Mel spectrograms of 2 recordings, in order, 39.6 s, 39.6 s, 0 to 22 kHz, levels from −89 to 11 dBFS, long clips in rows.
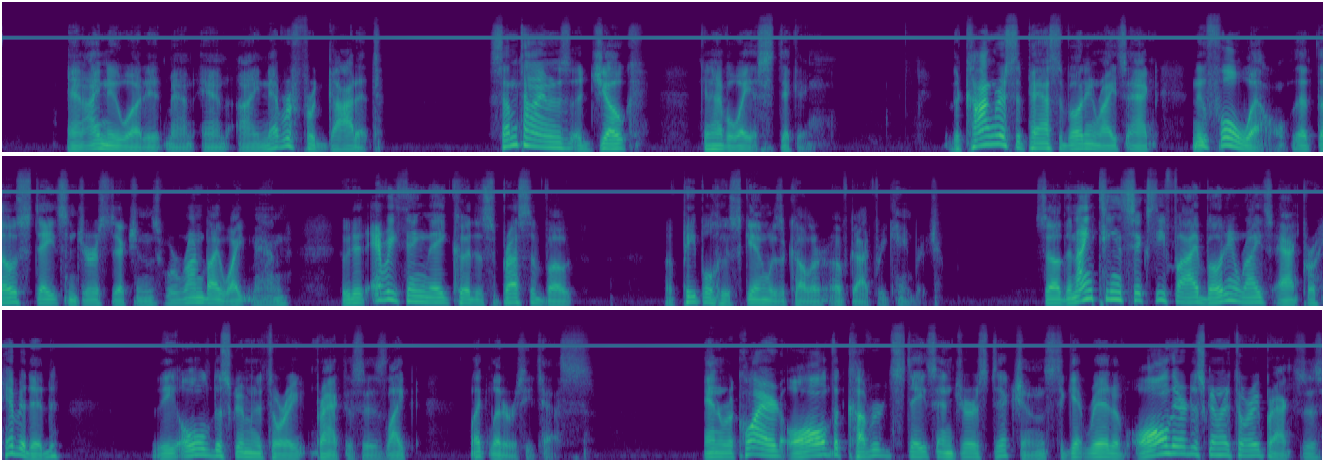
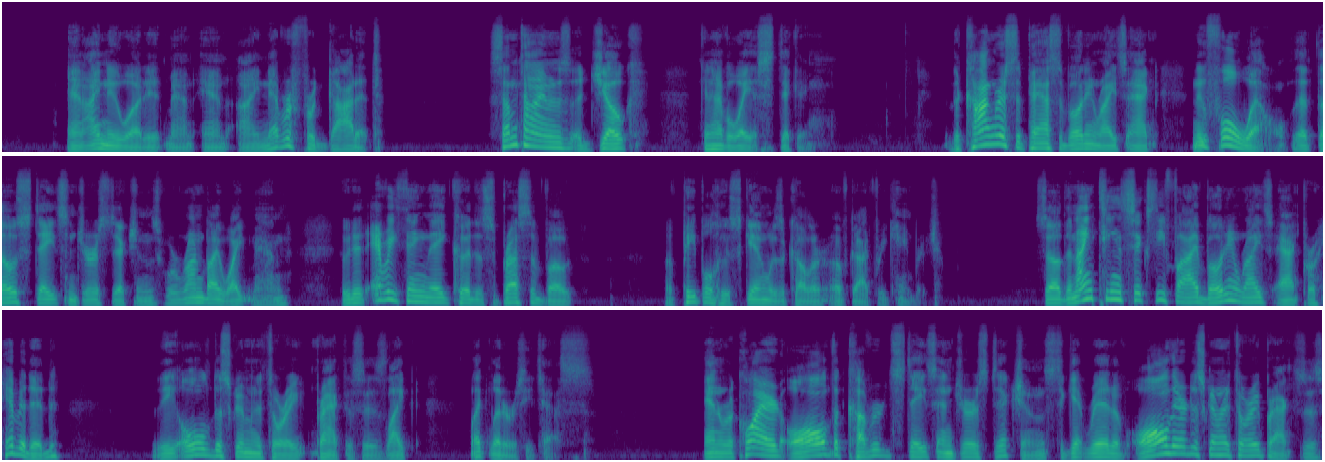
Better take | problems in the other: second | high-pitched whine; noticeable; throughout; 8 kHz, 15 dB below the speech

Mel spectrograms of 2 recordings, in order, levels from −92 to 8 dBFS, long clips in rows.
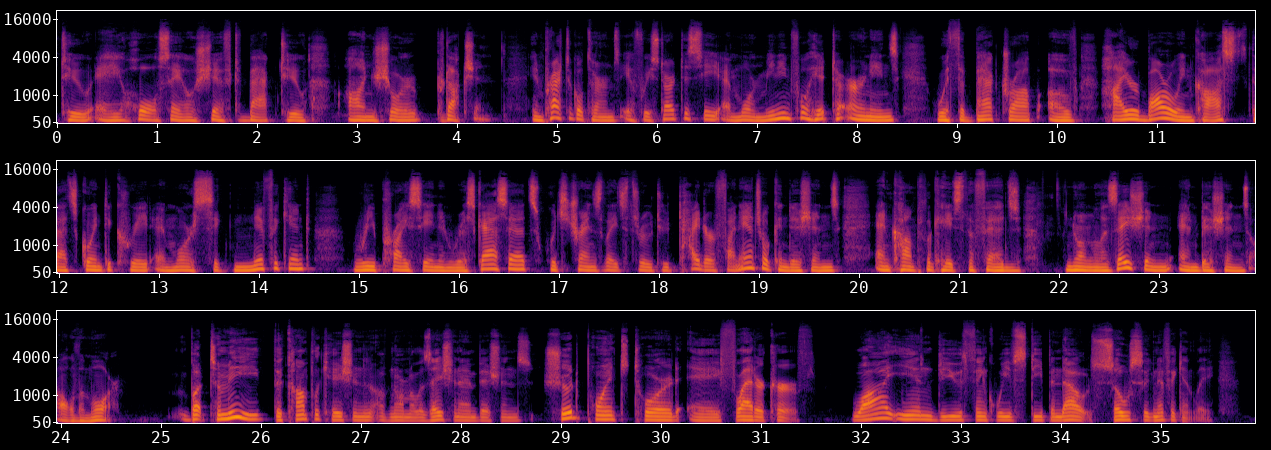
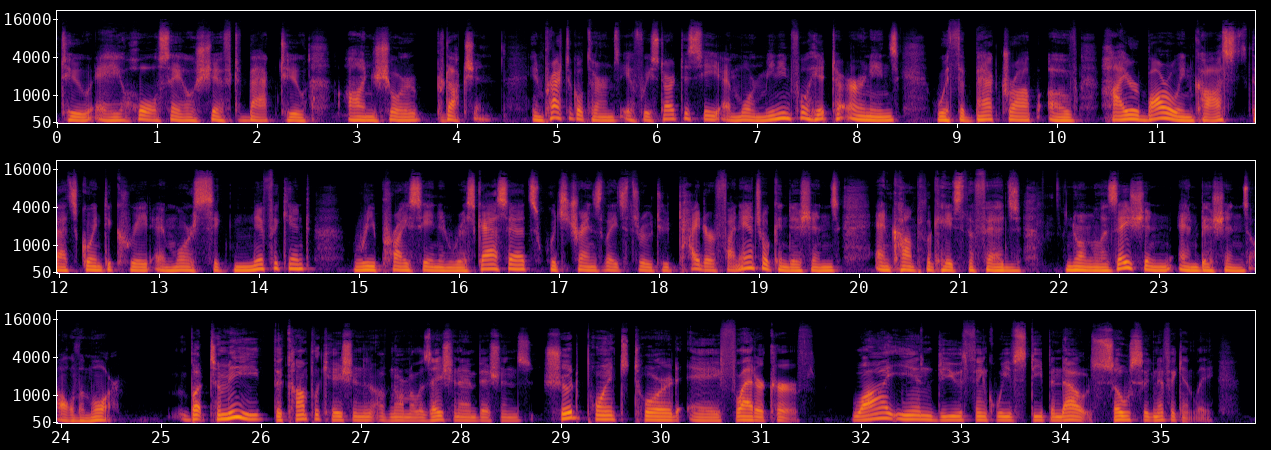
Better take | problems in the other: neither | none

